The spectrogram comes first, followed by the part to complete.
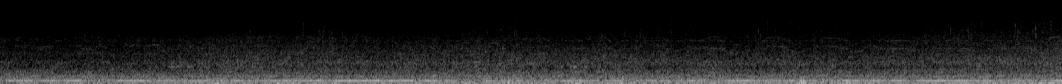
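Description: Steady low engine hum of a distant vessel in the harbour, over a constant rumble of wind on the microphone.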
